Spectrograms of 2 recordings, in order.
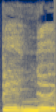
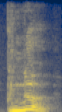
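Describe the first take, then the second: First: The p and n are split apart. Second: The p and n are joined together. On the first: The speaker calls it wrong. "Pas pneu, il n'y a pas l'apostrophe au milieu" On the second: The speaker calls it right. "vous dites pneu"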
